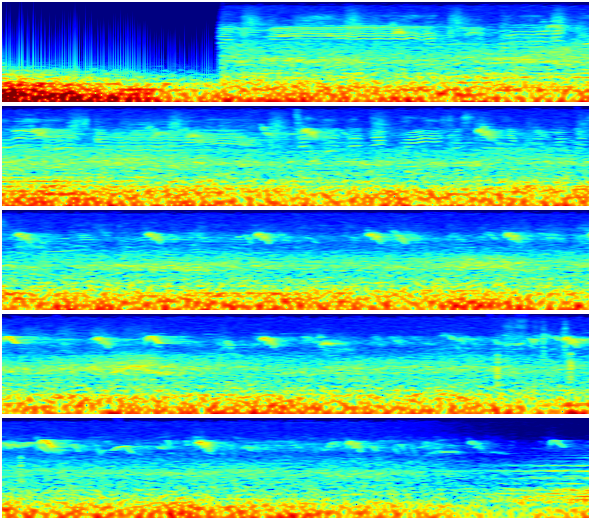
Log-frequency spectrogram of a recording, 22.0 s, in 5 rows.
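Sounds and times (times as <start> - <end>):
low outdoor rumble: 0.0 - 12.7
bird chirping: 1.6 - 22.0.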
